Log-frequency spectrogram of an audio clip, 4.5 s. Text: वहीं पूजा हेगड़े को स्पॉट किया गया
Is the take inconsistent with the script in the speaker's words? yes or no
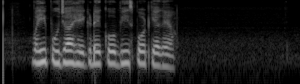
yes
